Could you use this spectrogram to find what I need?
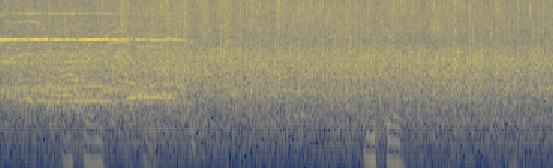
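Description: Audience applause welcoming Senator Gaylord Nelson to the stage at E-Town: steady, dense clapping that lasts the whole stretch, slightly fuller at first and then holding at an even level.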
